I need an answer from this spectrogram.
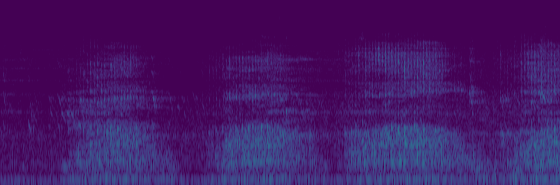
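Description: Locomotive-hauled train pulling away in the distance: a steady low rumble, with a rushing exhaust sound that swells and fades about every two seconds.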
